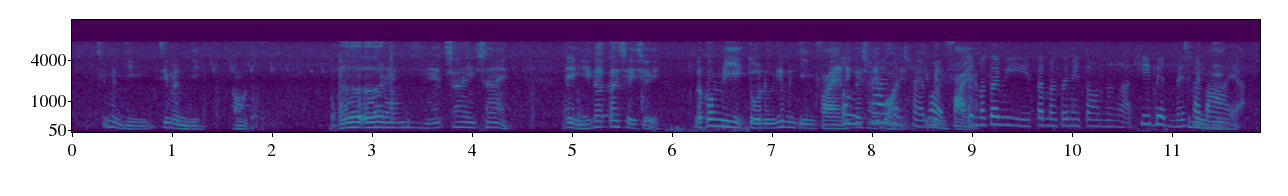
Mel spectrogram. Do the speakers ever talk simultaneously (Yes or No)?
Yes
